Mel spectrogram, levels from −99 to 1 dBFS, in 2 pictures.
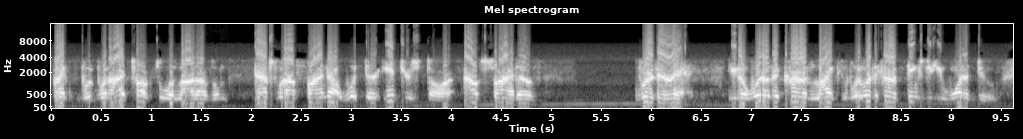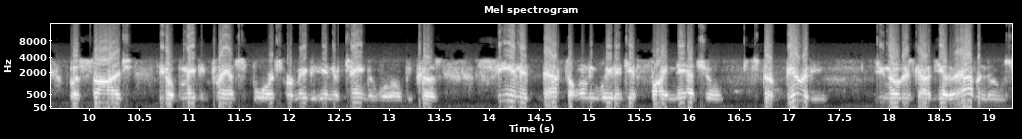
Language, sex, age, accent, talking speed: English, male, 50-69, American, 220 wpm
